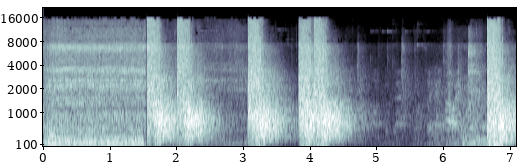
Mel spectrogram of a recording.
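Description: A motorised target carrier runs with a steady hum for about a second and a half, bringing the paper target back to the booth. Then come about six loud, irregularly spaced gunshots from other lanes, echoing in the indoor range.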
